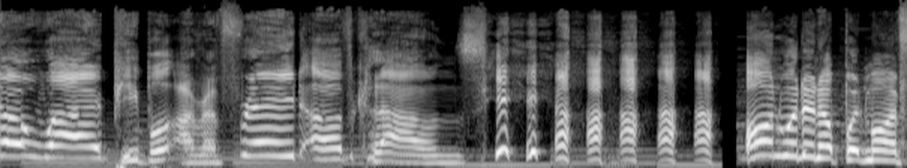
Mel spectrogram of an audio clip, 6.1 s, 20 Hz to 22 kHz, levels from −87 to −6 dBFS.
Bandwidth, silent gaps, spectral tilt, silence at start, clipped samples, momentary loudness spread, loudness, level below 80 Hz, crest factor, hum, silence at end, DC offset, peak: 19 kHz; 4.82-4.91 s; -3.5 dB/octave; 0 s; under 0.1%; 9 LU; -18 LUFS; -46 dBFS; 18 dB; none; 0 s; under 0.1%; 0 dBFS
